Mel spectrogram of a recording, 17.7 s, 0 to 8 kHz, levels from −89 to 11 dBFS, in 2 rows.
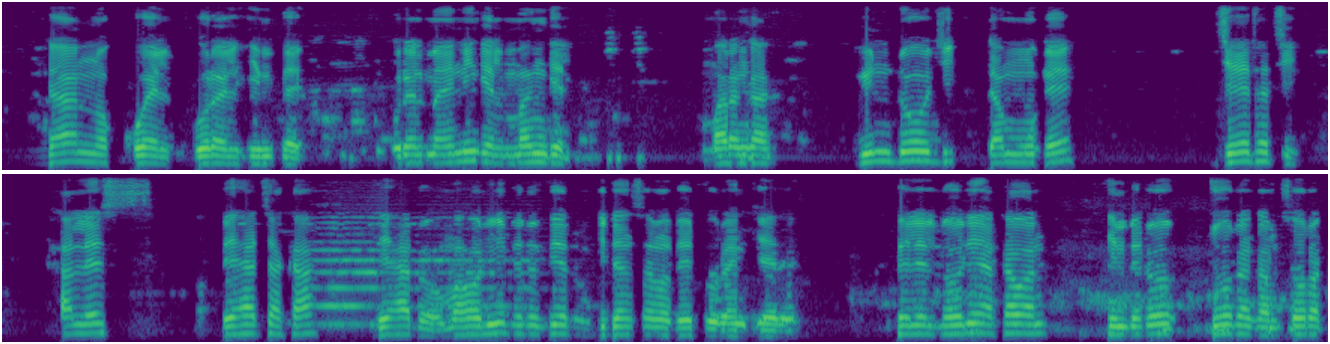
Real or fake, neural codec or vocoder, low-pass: real; none; 7.2 kHz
